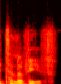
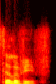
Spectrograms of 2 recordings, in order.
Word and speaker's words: Tel Aviv: native Israelis native Hebrew speakers will always say Tel Aviv okay it's Tel Aviv the both in terms of where the syllable the emphasis on the syllable has to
